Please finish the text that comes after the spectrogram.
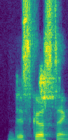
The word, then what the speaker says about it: disgusting: problem disgusting thank you the u sounds are it's not you it's up first yeah because they could read it this boosting or did you stick like like a unicorn yeah okay but identify the stress how many syllables does it have and where does the stress go three three that's right okay where does the stress go the first no the second one second syllable yeah uh if we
